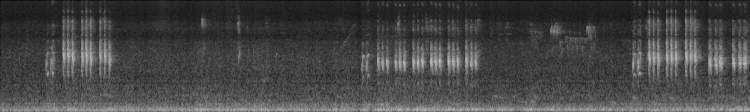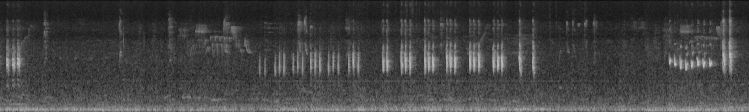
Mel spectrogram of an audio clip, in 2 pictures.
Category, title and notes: Soundscapes > Nature
Virgin Hill Natural Soundscap – Cerro Ambiente Natural
Natural ambient sound recorded at Cerro de la Virgen, in the city of Talca, Chile. A calm soundscape captured from an elevated area of the city, featuring a subtle blend of wind and birdsong. The recording reflects the tranquility of the place, with delicate sounds that vary according to the intensity of the wind and the presence of local birds. Ambiente registrado en el Cerro de la Virgen, ciudad de Talca (Chile). Sonido ambiente natural capturado en un entorno elevado de la ciudad, donde se percibe una mezcla sutil de viento y pájaros. El registro refleja la tranquilidad del lugar, con sonidos delicados que varían según la intensidad del viento y la presencia de aves locales. agrega eso en ingles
